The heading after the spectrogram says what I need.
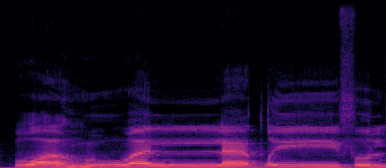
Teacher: وَهُوَ اللَّطِيفُ، واو کو صاف کر کے پڑھنا ہے، ہا کو گلے سے نکالنا ہے، وہ حصہ جو سینے کی جانب ہے، پھر واو کو آگے لام سے ملائیں گے، لام پر تشدید ہونے کی وجہ سے تھوڑا ٹھہراؤ کریں گے، پھر طا کو یا سے ملائیں گے، طا کو ایک الف کی مقدار کھینچیں گے۔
